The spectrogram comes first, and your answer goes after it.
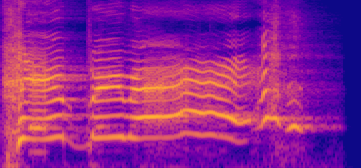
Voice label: "hey baby", shouts; Best Service; Hyper Dance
